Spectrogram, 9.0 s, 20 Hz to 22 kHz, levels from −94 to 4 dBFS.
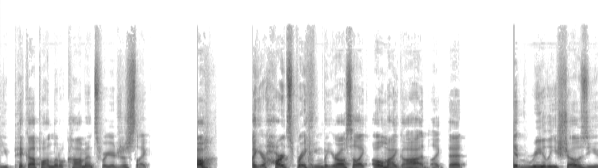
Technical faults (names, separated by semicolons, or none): clipped start after a pause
